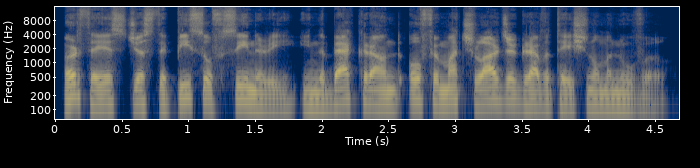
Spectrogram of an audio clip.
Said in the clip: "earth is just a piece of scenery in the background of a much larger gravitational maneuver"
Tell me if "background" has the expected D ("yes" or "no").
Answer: yes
